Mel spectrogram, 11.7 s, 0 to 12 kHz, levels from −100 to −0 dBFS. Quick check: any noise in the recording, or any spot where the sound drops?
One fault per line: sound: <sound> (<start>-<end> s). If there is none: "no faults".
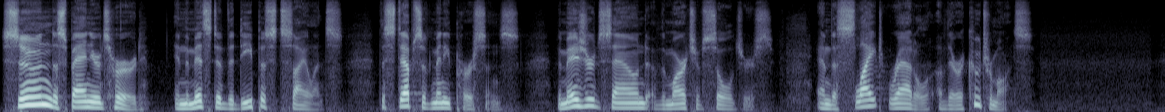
no faults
